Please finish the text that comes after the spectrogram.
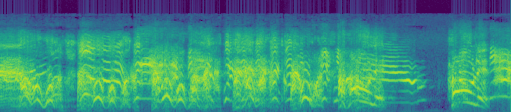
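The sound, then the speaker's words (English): A noisy cat-and-dog fight sound effect: yowling, wavering meows and caterwauls tangle with yelps and barks in rapid bursts, loud and continuous, then a brief pause before the squalling resumes. “Somebody's trying to mess up my Pink Pussycat Wine. Look, friend, you don't have to fight like cats and dogs over Pink Pussycat Wine.”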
